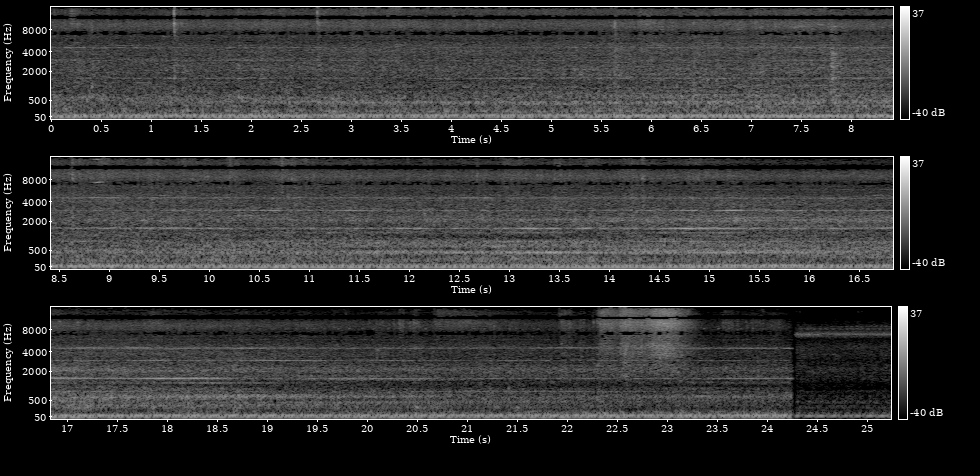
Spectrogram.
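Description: Diesel locomotive engines rumble loudly close by as a train passes.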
